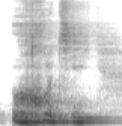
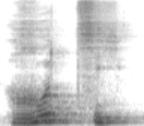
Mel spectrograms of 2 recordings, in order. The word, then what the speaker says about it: rôti: Y la palabra roti, con ese acento circunflejo sobre la O, se dice roti, roti.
